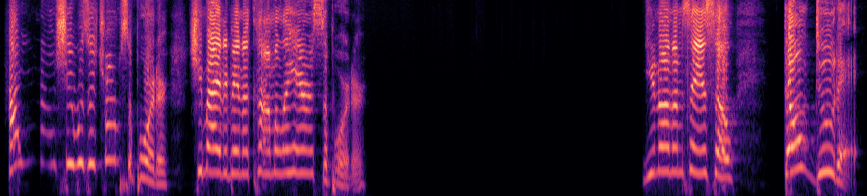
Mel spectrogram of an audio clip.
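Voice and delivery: high, scolding disbelief; incredulous scolding. Real, not acted.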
